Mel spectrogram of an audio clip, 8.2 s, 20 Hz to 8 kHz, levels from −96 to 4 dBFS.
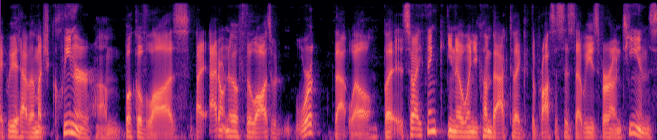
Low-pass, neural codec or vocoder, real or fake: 7.2 kHz; none; real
